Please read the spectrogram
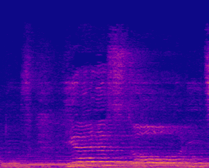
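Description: Singing with musical accompaniment: long sung notes over a steady backing.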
